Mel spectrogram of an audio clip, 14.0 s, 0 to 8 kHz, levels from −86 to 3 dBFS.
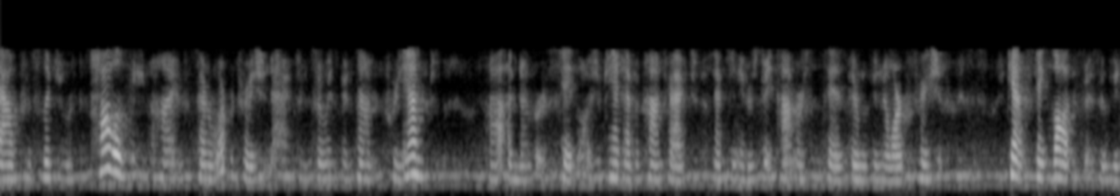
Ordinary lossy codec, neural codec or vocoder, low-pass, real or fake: AAC, 16 kbps; autoencoder, 22.05 kHz, a latent of 192 numbers a frame, VITS, trained on one speaker; 7.2 kHz; fake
